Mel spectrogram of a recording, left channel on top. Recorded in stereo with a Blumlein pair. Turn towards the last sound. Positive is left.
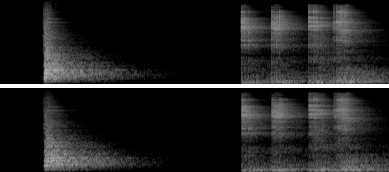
turn(degrees=50)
